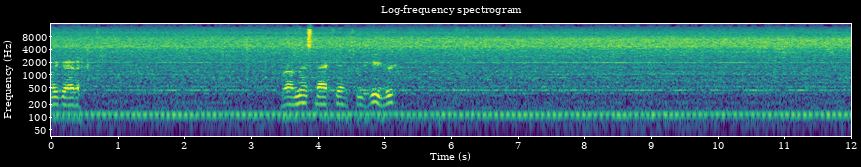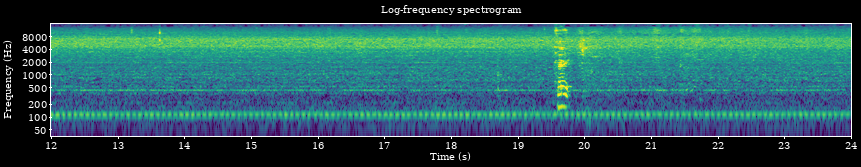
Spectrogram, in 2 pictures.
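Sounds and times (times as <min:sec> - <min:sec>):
pulsing mechanical hum: 0:00.0 - 0:24.0
faint high whine: 0:14.2 - 0:24.0.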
